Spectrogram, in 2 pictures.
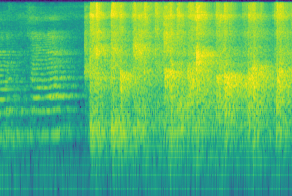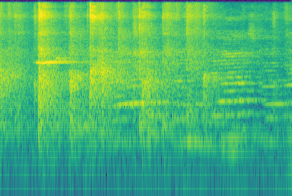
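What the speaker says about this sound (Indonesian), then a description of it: "terima kasih, kita tepuk tangan." A classroom of students clapping hands together, a brisk burst of close claps starting after a brief voice and gradually thinning out over several seconds.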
